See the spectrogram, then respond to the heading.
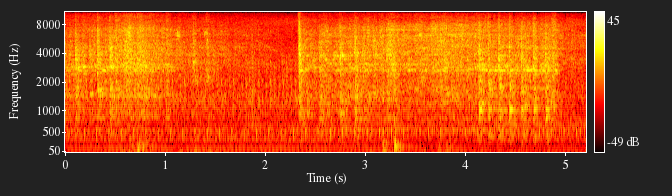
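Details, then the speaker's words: Old Chevrolet S10 that had not been moved in a while: uneven cranking with rough, stumbling firing that barely catches. It will only fire up with starting fluid. "it's starting fluid that starts this thing and it won't fire up without it"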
